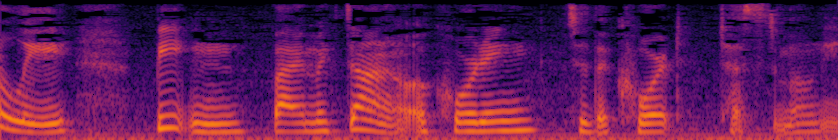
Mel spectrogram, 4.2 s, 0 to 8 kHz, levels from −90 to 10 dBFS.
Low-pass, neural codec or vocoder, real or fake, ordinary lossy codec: 7.2 kHz; autoencoder, 48 kHz, 128 numbers a frame, DAC-VAE, trained on Japanese speech; fake; MP3, 32 kbps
